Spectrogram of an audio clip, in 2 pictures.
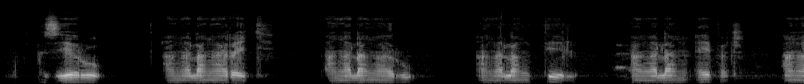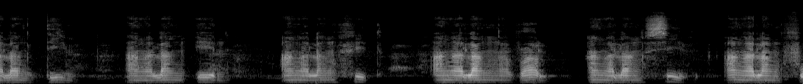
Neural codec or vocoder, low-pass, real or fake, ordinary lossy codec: none; 19.8 kHz; real; AAC, 32 kbps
